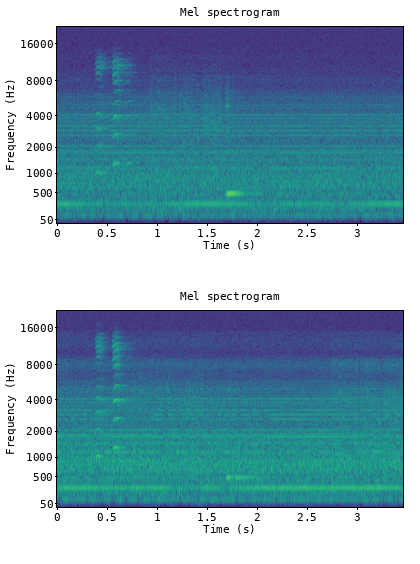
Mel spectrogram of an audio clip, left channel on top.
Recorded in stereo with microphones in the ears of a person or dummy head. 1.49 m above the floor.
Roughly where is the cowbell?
Left.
